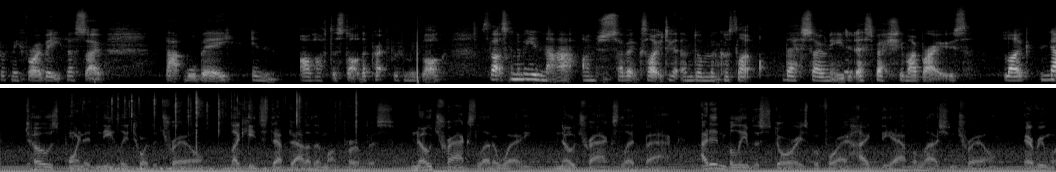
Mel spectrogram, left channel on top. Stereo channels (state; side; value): different; both; correlation -0.01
